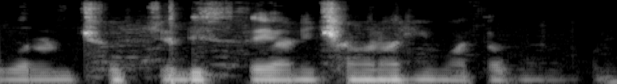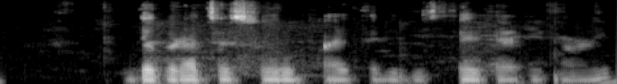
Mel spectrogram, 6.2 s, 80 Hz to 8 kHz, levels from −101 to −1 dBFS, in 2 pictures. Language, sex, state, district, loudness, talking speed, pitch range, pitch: Marathi, male, Maharashtra, Dhule, -28 LUFS, 125 wpm, 95-100 Hz, 100 Hz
